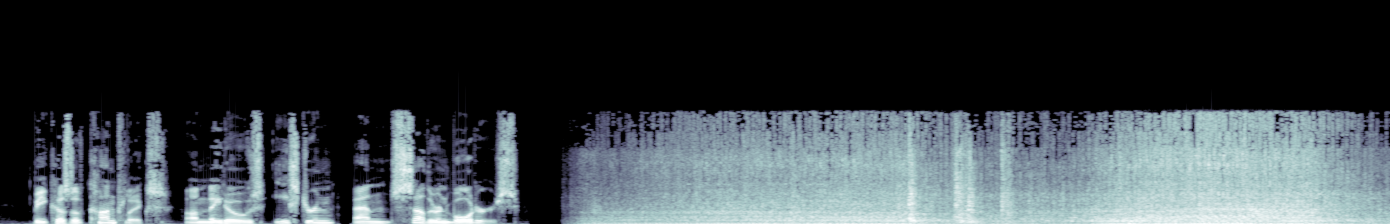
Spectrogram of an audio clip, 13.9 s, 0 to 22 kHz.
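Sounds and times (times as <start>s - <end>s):
speech: 0.4s - 5.2s
heavy engines of armored personnel carriers and tanks idling in Afghanistan: 5.7s - 13.8s.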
